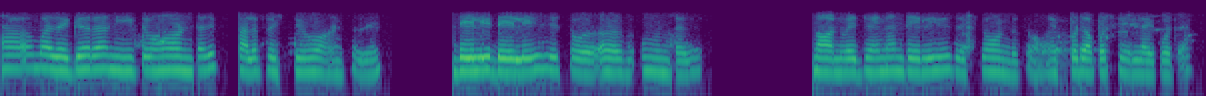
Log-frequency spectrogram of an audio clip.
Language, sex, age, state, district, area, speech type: Telugu, female, 18-30, Andhra Pradesh, Krishna, urban, conversation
